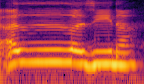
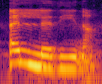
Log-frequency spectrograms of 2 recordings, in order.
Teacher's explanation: लाम नरमी से पढ़ना और लाम के ऊपर बिल्कुल भी रुकना नहीं है। ये या मद्दा है, या साकिन से पहले ज़ेर है तो इसको हम खींच के पढ़ेंगे।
